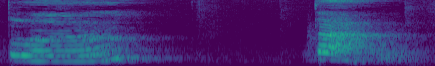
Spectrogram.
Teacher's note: eu faço o p porque eu vou fechar a boca eu faço ele porque eu coloco a língua atrás do dente faço a só que é nasal · para a palavra planta eu já tenho um cenário diferente porque esse n que tá aparecendo em planta ele não é pronunciado ele apenas indica que a vogal é nasal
